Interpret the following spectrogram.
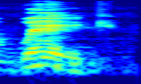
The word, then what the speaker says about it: weg: the Saxons had the Weg. Now it's spelled uueg, but a lot of G's in Old Saxon and Old English are spelled like a Y.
